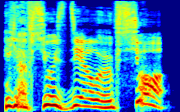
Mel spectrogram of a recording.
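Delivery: high, loud desperate wail. Acted. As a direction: wail it, begging. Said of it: "вопила".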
